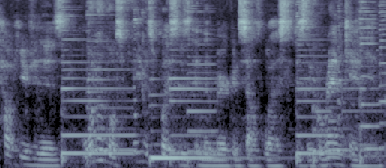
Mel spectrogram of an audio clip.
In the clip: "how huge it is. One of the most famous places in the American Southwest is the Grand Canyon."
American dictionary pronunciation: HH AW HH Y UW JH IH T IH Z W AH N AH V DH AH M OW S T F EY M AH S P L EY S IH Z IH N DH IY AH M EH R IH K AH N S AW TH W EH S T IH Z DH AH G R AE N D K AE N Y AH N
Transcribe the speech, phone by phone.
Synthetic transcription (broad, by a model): HH AW HH Y UW JH IH T IH Z W AH N AH V DH AH M OW S T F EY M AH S P L EY S IH Z IH N DH IY AH M EH R IH K AH N S AW TH W EH S T IH Z DH AH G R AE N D K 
